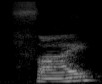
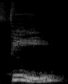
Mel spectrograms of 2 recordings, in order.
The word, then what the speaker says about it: phi: what in english is commonly called phi phi that's not proper pronunciation before i i showed you with the theta i said it's like the th in thomas okay that's actually what this letter we could say fee fee to pronounce the vowel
